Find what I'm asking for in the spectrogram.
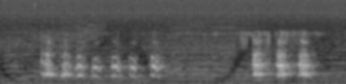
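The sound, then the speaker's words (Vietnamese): A dog barks from inside a house in hilly country: a quick run of sharp, mid-pitched barks, a pause, then a shorter second burst of barking. “Nghe có tiếng người lạ tới, trong nhà vọng ra tiếng chó sủa, vang cả núi đồi, làm tôi giật cả mình.”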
